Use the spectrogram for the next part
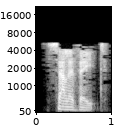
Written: salivate

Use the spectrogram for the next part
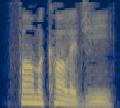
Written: pharmacology

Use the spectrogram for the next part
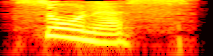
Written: soreness

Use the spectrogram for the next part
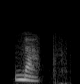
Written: nap

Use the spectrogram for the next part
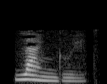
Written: languid

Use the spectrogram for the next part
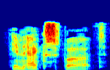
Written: inexpert

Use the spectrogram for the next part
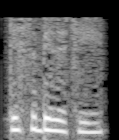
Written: disability

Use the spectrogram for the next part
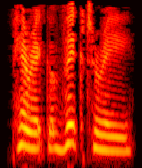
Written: Pyrrhic victory

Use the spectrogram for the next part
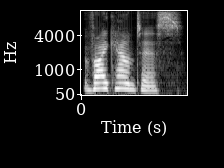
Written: viscountess

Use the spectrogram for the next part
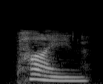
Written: pine

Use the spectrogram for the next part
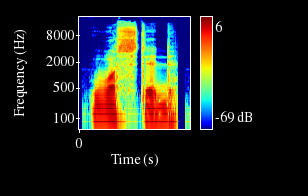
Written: worsted

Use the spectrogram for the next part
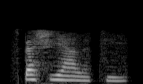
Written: speciality

